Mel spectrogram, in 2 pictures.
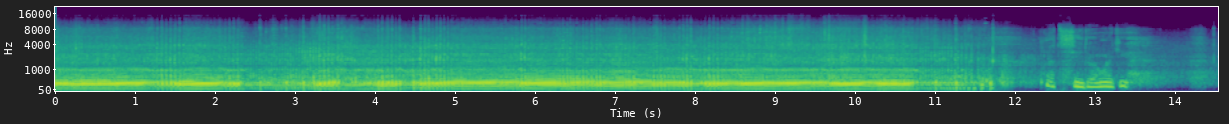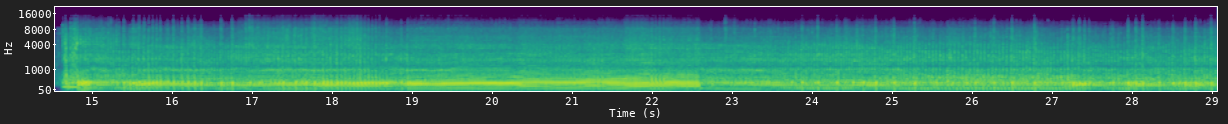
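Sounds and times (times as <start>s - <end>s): dirt bike engine revving: 0.0s - 12.0s, 14.6s - 29.0s.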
